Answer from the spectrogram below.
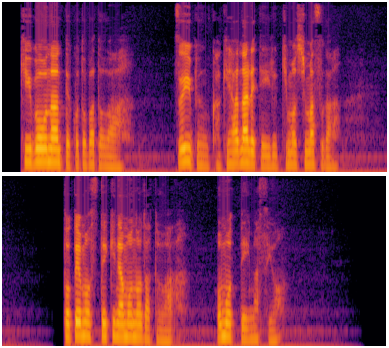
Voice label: sample boy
